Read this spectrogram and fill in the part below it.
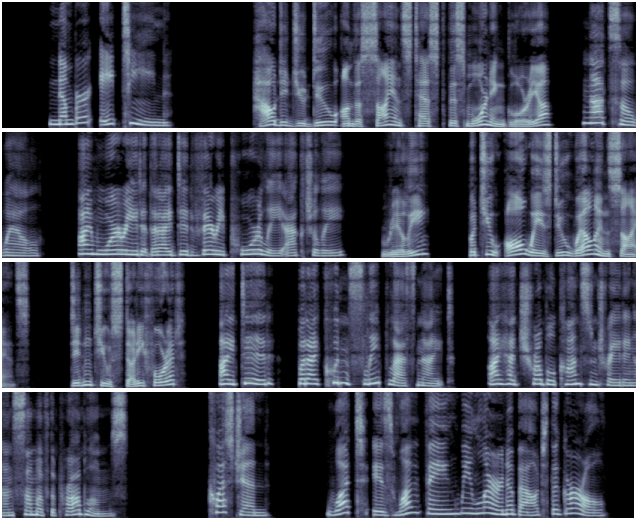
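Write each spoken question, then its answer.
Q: What is one thing we learn about the girl?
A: She couldn't sleep the night before the test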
